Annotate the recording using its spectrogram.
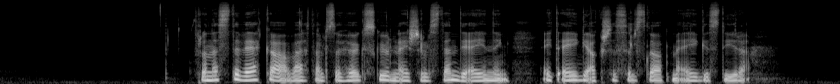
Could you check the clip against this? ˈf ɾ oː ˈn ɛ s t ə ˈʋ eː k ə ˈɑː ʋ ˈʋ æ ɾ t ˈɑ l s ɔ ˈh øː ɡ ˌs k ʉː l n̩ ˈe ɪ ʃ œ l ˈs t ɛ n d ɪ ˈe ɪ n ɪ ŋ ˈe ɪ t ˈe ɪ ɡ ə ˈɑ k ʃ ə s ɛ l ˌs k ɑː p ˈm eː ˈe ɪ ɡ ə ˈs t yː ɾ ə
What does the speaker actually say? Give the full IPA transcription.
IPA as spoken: ˈf ɾ oː ˈn ɛ s t ə ˈʋ eː k ə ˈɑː ʋ ˈʋ æ ɾ t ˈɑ l s ɔ ˈh øː ɡ ˌs k ʉː l n̩ ˈe ɪ ʃ œ l ˈs t ɛ n d ɪ ˈe ɪ n ɪ ŋ ˈe ɪ t ˈe ɪ ɡ ə ˈɑ k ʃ ə s ɛ l ˌs k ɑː p ˈm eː ˈe ɪ ɡ ə ˈs t yː ɾ ə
